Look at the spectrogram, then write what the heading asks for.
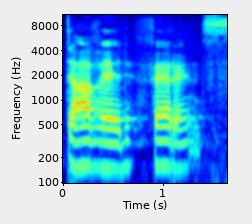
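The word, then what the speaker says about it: Dávid Ferenc: This saying, credited to the 16th century Unitarian Francis David, or how would I say it if I said it correctly? David Ferenc.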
